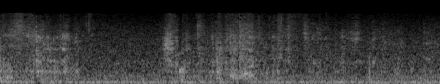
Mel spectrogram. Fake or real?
real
